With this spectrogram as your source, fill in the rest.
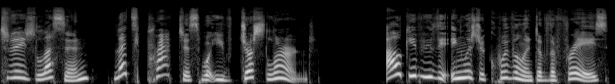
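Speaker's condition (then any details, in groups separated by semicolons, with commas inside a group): No condition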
